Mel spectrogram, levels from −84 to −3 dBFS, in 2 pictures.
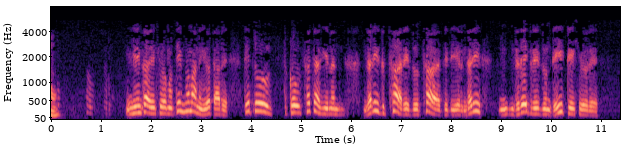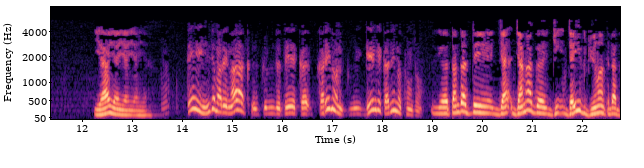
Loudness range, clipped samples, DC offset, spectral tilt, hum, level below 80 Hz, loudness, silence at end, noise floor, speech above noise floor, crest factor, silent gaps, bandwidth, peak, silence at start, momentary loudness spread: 5 LU; under 0.1%; under 0.1%; -12.5 dB/octave; none; -64 dBFS; -18 LUFS; 0 s; -57 dBFS; 40 dB; 18 dB; none; 5.8 kHz; 0 dBFS; 0 s; 12 LU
